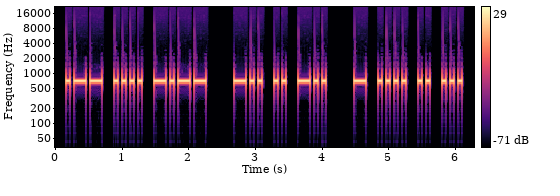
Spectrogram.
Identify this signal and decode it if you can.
Morse code, heard as a keyed tone, about 20 wpm, 700 Hz. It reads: WHY DID THIS
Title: Sentences from Top 1000 Words - Review Part 6 - 20wpm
